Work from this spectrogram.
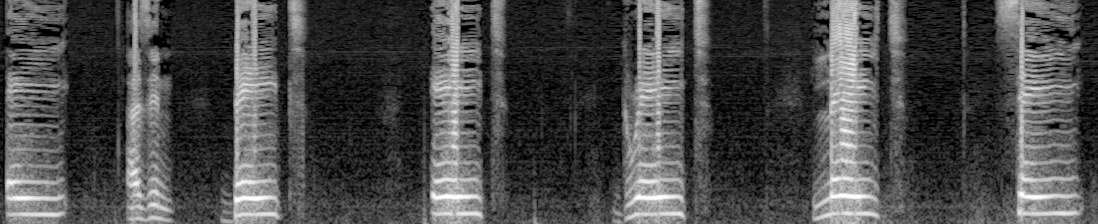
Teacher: it's not only one sound it's two sounds a combination of two sounds which is called as diphthongs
